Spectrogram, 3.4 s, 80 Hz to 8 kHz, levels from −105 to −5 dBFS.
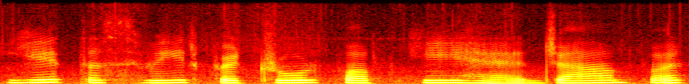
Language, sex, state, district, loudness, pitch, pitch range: Hindi, female, Bihar, Patna, -16 LUFS, 225 Hz, 205-230 Hz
